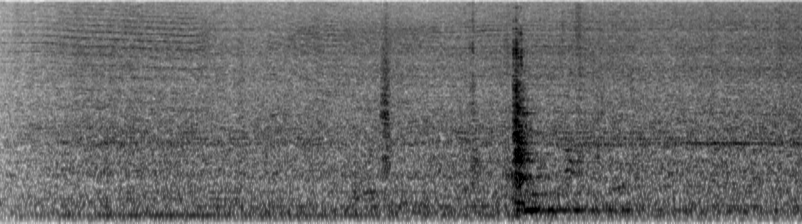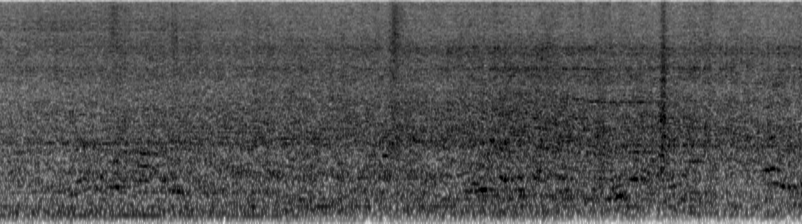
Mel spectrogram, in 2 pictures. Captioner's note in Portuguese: som de carros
